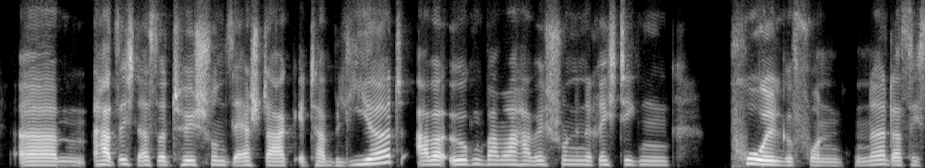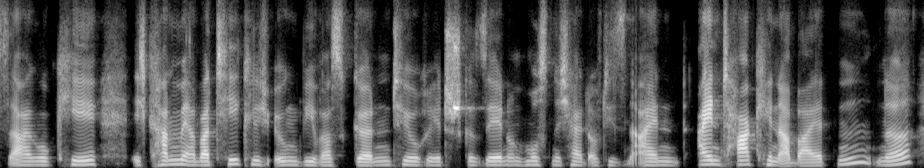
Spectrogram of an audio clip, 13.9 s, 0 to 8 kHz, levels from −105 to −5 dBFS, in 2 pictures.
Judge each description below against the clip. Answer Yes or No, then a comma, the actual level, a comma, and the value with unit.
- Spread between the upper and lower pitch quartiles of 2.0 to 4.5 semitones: Yes, narrow, 2.5 semitones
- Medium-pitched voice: Yes, medium, 180 Hz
